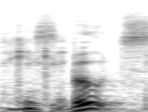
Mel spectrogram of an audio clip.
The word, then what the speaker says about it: Kinky Boots: I like to say it like Billy Porter says it. Kinky Boots. He likes the boots. Yeah, he puts the emphasis boots. on the boots.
